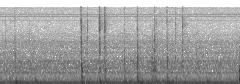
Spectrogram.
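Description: Typing on a computer keyboard: irregular keystrokes, most of them after about the first second.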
